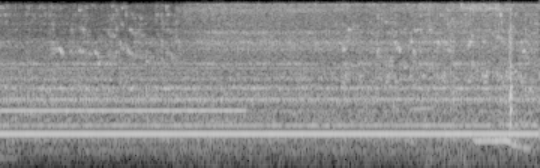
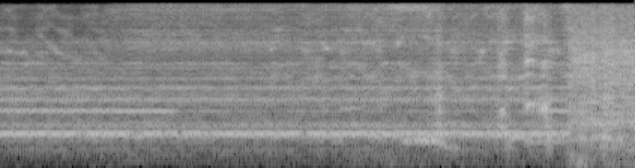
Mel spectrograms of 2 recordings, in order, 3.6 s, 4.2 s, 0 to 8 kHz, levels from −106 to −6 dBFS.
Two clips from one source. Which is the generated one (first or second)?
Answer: second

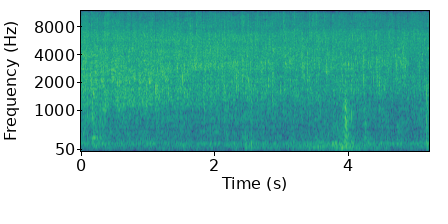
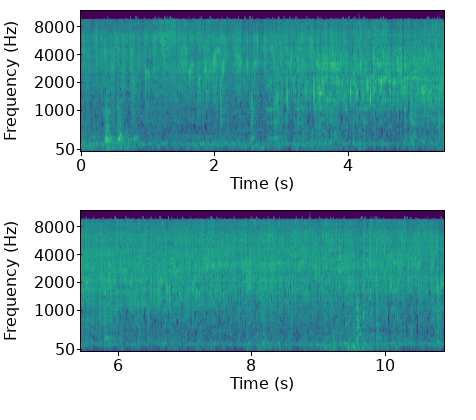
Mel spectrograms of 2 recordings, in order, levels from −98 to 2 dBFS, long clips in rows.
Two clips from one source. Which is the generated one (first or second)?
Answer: second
